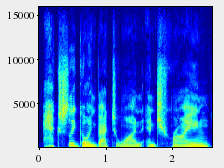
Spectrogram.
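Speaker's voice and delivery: ordinary delivery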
